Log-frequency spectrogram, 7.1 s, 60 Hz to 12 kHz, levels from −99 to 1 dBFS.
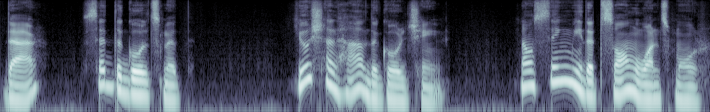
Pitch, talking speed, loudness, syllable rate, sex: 150 Hz, 135 wpm, -17 LUFS, 3.9 syllables/s, male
